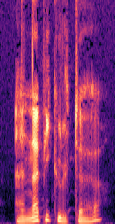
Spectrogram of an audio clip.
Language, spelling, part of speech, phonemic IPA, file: French, apiculteur, noun, /a.pi.kyl.tœʁ/, Fr-apiculteur.ogg
- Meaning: beekeeper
